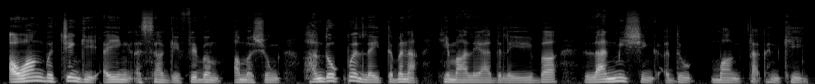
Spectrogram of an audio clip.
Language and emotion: Manipuri, neutral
